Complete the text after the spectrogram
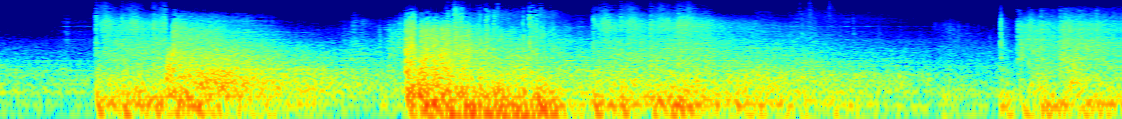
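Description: Guns fire in loud rapid bursts.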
